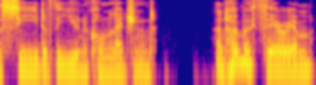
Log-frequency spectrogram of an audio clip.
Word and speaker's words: Homotherium: And Homotherium, pronounced Homotherium, the scimitar-tooth cat, around 400 lb, long in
